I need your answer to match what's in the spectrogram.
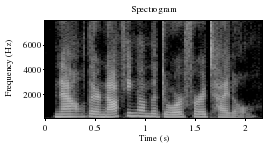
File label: baseline conversational female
